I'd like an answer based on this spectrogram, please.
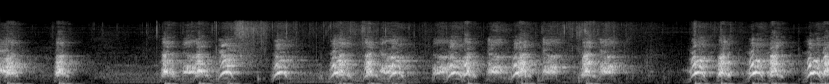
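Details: Karelian bear dog on a wild boar hunt, giving rapid, ragged barks in clustered bursts, about two per second, with short quiet gaps near the start and again just before the end.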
